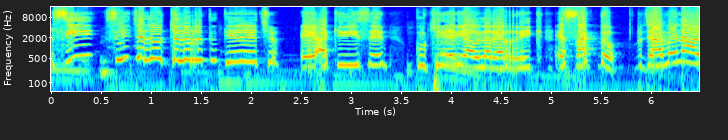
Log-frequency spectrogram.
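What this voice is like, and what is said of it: Usual voice. Nothing is said of it.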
